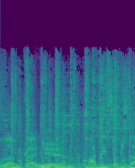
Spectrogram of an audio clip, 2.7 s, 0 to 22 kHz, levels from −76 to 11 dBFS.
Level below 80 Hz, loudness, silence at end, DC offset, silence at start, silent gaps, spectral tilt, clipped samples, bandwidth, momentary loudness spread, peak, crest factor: -20 dBFS; -12 LUFS; 0 s; under 0.1%; 0 s; none; -4 dB/octave; under 0.1%; 16.5 kHz; 3 LU; 0 dBFS; 12 dB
